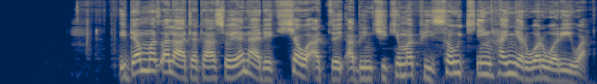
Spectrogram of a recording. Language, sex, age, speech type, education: Hausa, female, 60+, read, primary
